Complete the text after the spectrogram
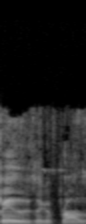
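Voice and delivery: normal talking voice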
